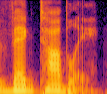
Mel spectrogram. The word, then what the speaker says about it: vegetable: 3 syllables, or vegetable. We say vegetable.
